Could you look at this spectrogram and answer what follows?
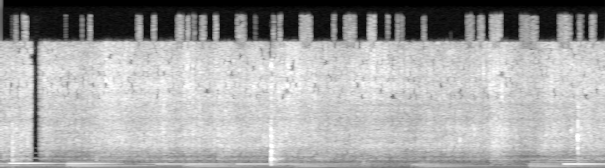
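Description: Three medium onions, finely sliced, fry steadily in hot oil in a pan, giving a continuous close sizzle with occasional stirring clinks and a soft scrape, no voices.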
